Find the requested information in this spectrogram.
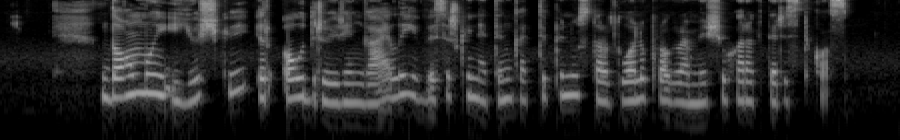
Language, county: Lithuanian, Vilnius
